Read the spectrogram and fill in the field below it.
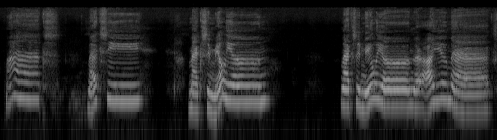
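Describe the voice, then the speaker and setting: A woman's voice: high-pitched, mellow. A woman talking to her pet dog in coaxing, sing-song baby talk, repeating its name over and over.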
